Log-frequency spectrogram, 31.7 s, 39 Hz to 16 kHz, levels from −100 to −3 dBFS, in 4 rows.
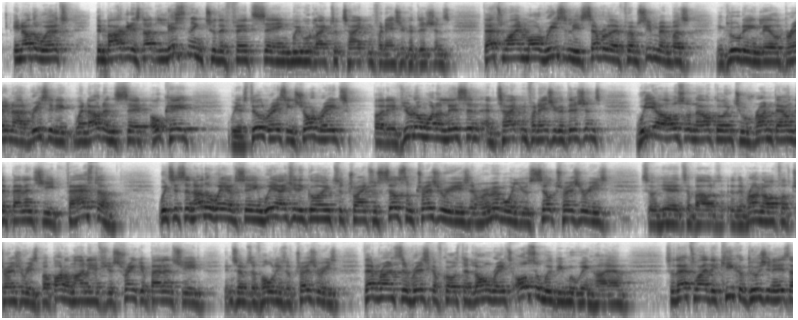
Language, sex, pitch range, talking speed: English, male, 155-185 Hz, 245 wpm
